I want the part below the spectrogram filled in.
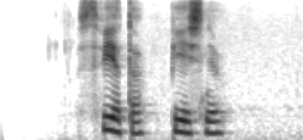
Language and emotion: Russian, neutral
